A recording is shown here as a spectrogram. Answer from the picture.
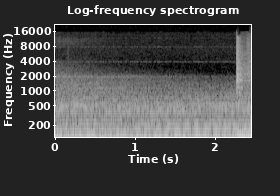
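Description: Deep, steady rumble of a logo-intro sound effect, the hiss above it slowly dying away after an opening hit.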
